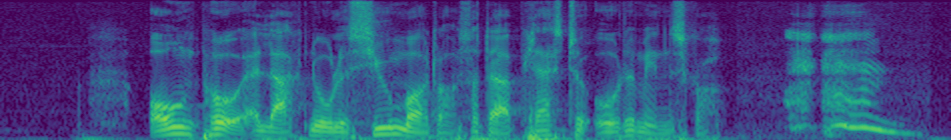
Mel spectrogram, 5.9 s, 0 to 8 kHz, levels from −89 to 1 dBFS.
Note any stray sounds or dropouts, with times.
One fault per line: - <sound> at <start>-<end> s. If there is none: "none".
- throat clearing at 4.9-5.8 s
